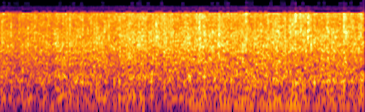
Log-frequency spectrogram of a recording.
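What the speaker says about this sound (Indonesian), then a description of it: "ini masih hujan." Heavy rain pounds steadily on a Tarptent shelter, a dense, continuous hiss and patter filling the space with no pauses and no voices.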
